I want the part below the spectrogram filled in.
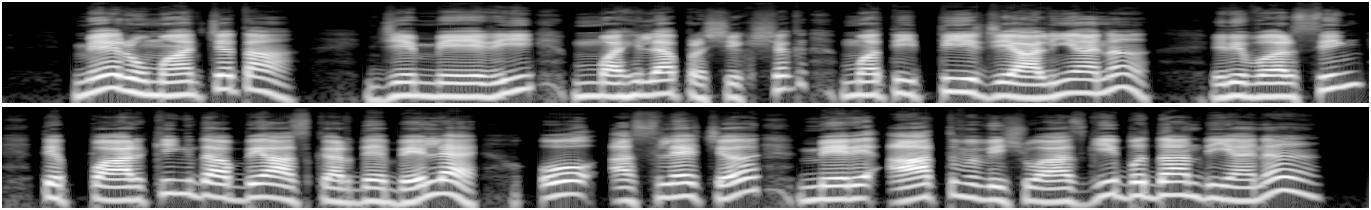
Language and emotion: Dogri, happy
